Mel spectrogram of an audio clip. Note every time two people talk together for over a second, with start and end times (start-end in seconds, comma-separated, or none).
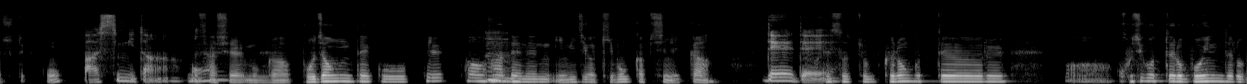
none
